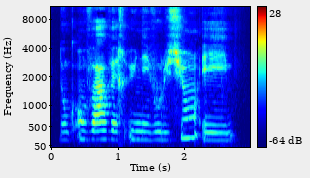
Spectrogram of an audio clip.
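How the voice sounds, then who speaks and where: This woman talks at a medium pitch with fairly even intonation. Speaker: tarot card reader. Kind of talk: tarot reading video. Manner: slow; soft-spoken.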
